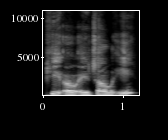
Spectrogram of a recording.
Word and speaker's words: Pohle: Up at Work, by Allison Pohl, I believe is how you say it, Pohle.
